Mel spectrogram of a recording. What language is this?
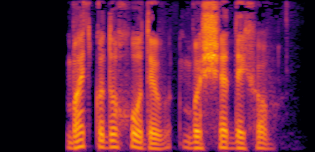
Ukrainian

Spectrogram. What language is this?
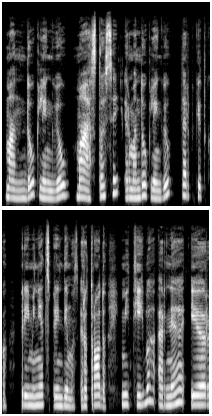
Lithuanian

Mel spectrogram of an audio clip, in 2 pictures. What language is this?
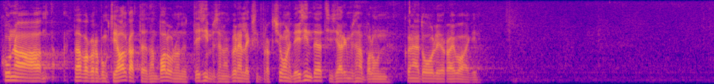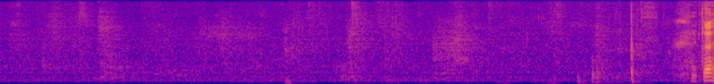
Estonian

